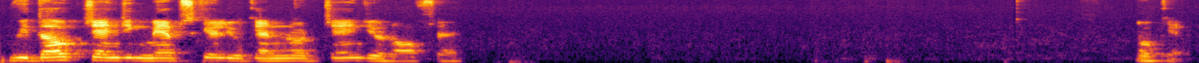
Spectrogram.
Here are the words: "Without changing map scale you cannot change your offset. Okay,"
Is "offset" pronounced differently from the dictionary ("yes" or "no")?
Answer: yes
